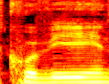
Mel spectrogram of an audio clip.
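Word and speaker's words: Caoimhín: yeah so it's it's Quine so it's it's it's a tough one it's an Irish pronunciation so it's it's like real like GIC Irish basically but um yeah K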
